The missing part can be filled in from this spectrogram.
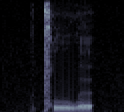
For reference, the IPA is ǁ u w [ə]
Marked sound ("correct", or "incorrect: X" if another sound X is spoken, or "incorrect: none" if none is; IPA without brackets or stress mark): correct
